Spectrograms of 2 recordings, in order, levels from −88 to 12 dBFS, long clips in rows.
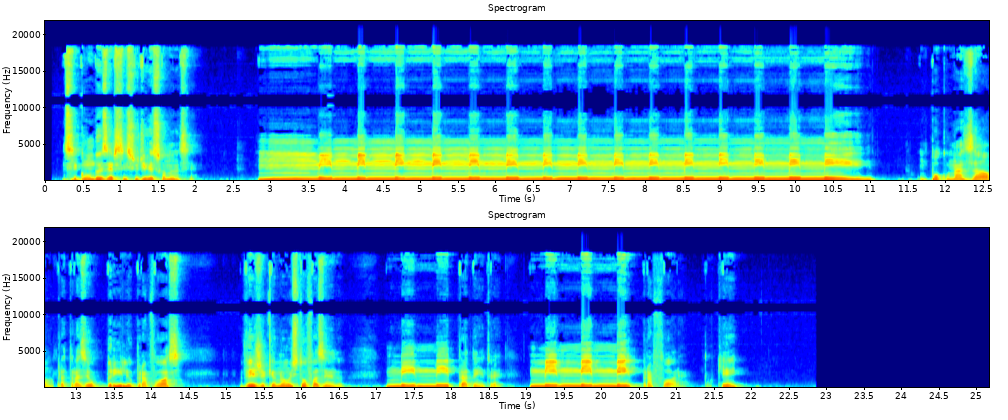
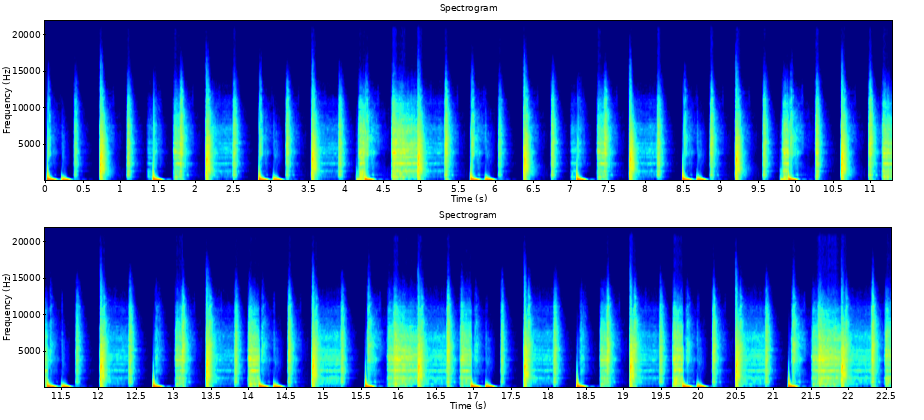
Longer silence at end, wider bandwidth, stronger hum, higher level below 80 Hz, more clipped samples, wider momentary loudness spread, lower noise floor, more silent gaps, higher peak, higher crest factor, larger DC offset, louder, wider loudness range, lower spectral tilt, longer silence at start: first, 3.05 s vs 0 s; first, 19.5 kHz vs 14 kHz; neither; second, -38 dBFS vs -24 dBFS; neither; about the same, 13 LU vs 13 LU; first, -53 dBFS vs -38 dBFS; neither; first, 0 dBFS vs -4 dBFS; about the same, 14 dB vs 16 dB; neither; first, -14 LUFS vs -22 LUFS; first, 7 LU vs 1 LU; first, -5.5 dB/octave vs -4 dB/octave; first, 0.25 s vs 0 s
